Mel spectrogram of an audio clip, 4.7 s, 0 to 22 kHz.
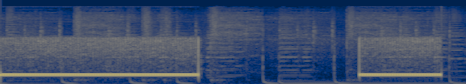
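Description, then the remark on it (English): An outgoing phone call's ringing tone from hosts at 99.9 Virgin Radio: a steady electronic tone holds for about two seconds, pauses, then sounds again, heard through the line with faint soft thumps underneath. “Let's make the phone call.”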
